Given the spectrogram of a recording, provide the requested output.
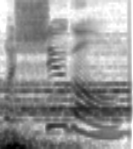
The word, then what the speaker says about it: Washougal: It's Washougal.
